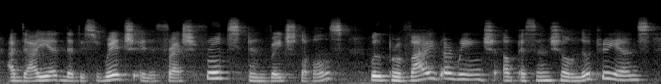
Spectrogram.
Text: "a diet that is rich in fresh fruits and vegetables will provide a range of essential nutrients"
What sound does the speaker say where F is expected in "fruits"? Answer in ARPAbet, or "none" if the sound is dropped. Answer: F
